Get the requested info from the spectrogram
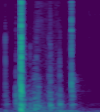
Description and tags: Handbrake Release
Releasing the handbrake in the car.
parking, automobile, release, auto, brake, pedal, car, handbrake, pull, hand, park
